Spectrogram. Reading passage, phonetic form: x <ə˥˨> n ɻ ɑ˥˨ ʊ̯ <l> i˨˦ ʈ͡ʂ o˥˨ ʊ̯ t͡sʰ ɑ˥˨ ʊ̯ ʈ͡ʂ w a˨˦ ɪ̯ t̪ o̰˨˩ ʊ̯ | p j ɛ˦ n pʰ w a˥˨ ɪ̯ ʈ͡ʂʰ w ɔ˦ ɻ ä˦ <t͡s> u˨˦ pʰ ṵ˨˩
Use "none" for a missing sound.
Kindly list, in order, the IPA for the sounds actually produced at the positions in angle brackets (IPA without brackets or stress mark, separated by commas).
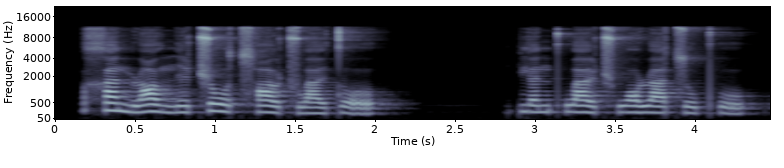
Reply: a˥˨, n̪, t͡s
